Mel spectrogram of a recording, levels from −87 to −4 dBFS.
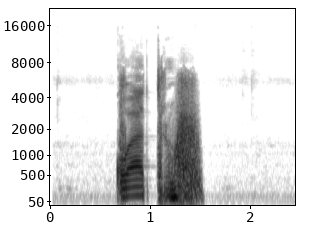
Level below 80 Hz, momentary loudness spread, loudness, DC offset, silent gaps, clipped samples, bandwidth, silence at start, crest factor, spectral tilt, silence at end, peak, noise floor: -42 dBFS; 8 LU; -15 LUFS; under 0.1%; none; under 0.1%; 9.2 kHz; 0.65 s; 16 dB; -5.5 dB/octave; 0.95 s; 0 dBFS; -63 dBFS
